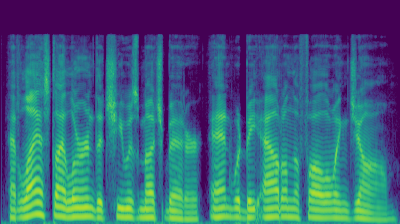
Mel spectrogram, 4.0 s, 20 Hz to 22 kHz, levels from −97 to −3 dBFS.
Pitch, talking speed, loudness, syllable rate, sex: 140 Hz, 255 wpm, -18 LUFS, 5.6 syllables/s, male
